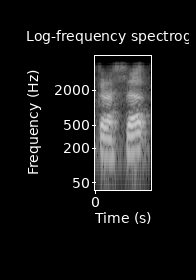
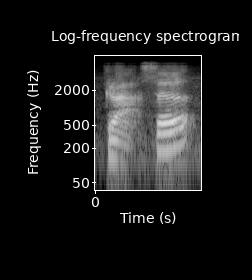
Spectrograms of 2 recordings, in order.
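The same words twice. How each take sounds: First: The word is said at a faster pace. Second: The word is said at a slower pace.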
